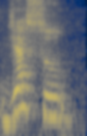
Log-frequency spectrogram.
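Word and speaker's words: γεια σου: En el idioma antiguo es Yesia Sas. Yesia Sas. Y hoy es Yasu. Nada más. Para decir hola hoy es Yasu.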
